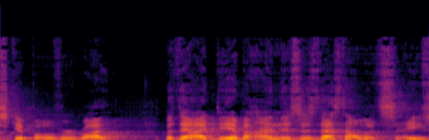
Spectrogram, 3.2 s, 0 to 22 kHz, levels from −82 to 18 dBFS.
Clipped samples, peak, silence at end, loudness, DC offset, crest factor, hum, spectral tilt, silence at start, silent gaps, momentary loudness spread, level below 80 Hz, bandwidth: under 0.1%; 0 dBFS; 0 s; -17 LUFS; under 0.1%; 16 dB; none; -5.5 dB/octave; 0 s; none; 9 LU; -68 dBFS; 16.5 kHz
